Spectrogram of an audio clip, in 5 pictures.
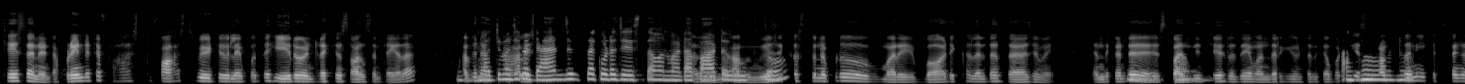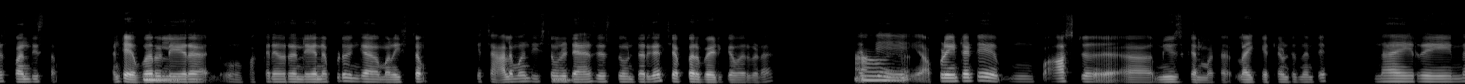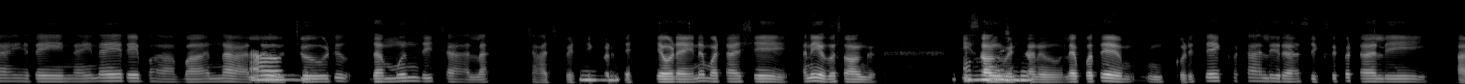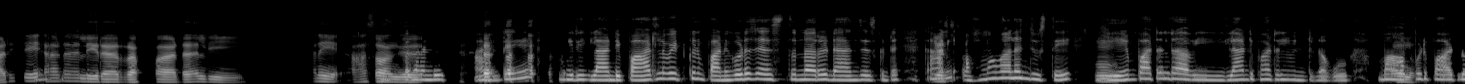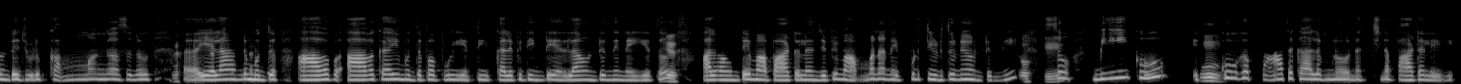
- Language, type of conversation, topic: Telugu, podcast, సినిమా పాటల్లో నీకు అత్యంత నచ్చిన పాట ఏది?
- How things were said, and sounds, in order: in English: "ఫాస్ట్ ఫాస్ట్"; in English: "హీరో ఇంట్రోడక్షన్ సాంగ్స్"; in English: "డాన్స్"; in English: "మ్యూజిక్"; in English: "బాడీ"; other background noise; in English: "లైక్"; singing: "నైరే నైరే నై నైరే బాబా … కొడితే ఎవడైనా మాటశే"; in English: "సాంగ్"; in English: "సాంగ్"; singing: "కొడితే కొట్టాలిరా సిక్స్ కొట్టాలి ఆడితే ఆడాలిరా రఫ్ ఆడాలి"; in English: "సూపర్"; laugh; in English: "యెస్"; laugh; in English: "యెస్"; in English: "సో"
